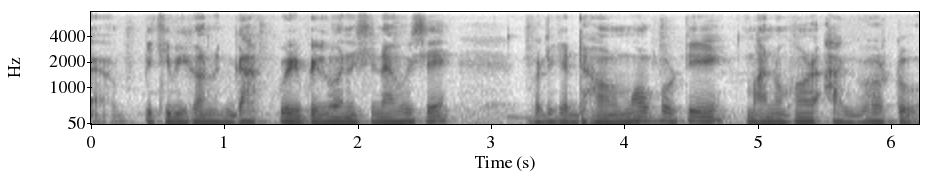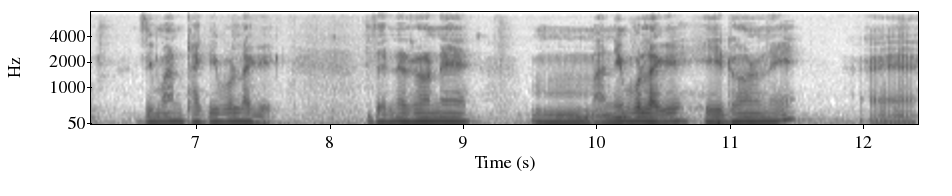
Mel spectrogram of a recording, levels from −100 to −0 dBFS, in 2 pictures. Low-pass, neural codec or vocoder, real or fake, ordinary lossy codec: 7.2 kHz; none; real; none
